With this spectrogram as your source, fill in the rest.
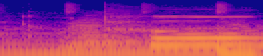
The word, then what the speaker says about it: Pooh: Pooh, by the way, is pronounced sort of like poo, but without so much ooh, like the sound you make when blowing a bug off your arm on a hot summer day.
